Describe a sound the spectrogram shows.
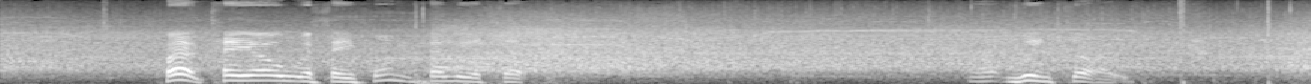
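A large crowd roars steadily in a big arena.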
